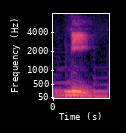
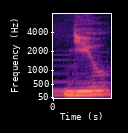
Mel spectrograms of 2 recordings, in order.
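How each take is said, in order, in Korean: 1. 모음은 'i'로 발음합니다. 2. 모음은 'yu'로 발음합니다.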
